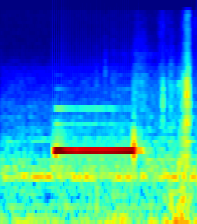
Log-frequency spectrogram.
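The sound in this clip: A telephone line tone sounds while a call is placed from a newsroom to Moscow: one steady, mid-pitched beep held for just under a second, with faint clicks and low noise before and after.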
